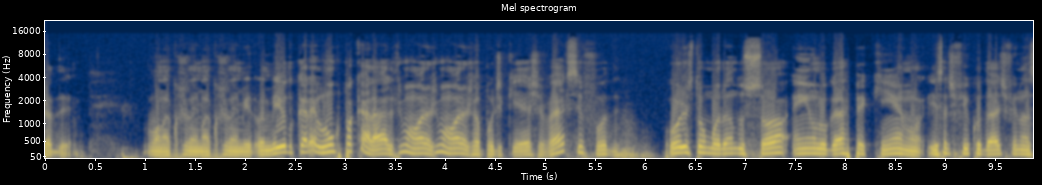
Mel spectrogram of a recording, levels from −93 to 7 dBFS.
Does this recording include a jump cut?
yes; 6 cuts; at 1.6 s, 3.5 s, 3.9 s, 5.2 s, 6.1 s, 8.9 s

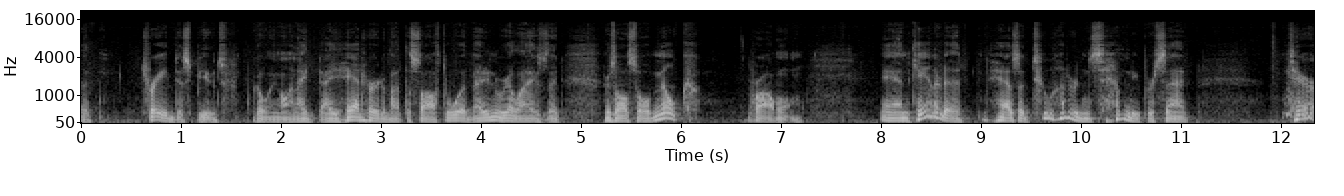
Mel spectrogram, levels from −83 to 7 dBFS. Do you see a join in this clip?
no; 0 cuts

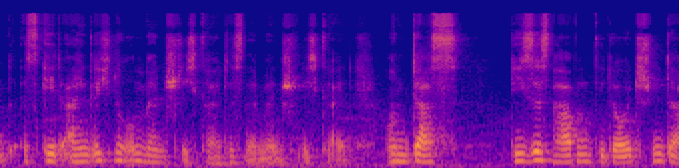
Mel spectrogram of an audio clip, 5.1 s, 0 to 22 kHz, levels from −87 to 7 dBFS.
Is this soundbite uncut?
no; 2 cuts; at 1.8 s, 4.1 s

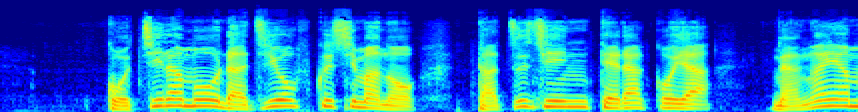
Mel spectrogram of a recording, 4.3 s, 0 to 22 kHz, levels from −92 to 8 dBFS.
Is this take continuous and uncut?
yes; 0 cuts

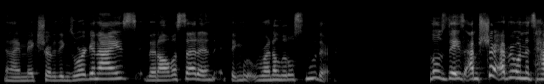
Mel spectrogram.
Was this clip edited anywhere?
yes; 2 cuts; at 2.4 s, 4.3 s

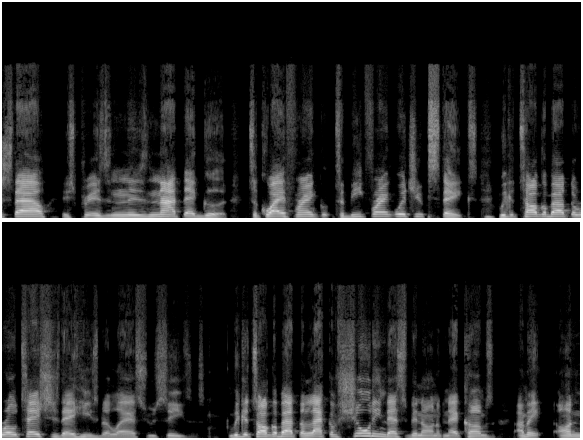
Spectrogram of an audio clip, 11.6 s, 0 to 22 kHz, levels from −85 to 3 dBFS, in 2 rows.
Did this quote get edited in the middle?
yes; 4 cuts; at 3.6 s, 4.3 s, 6.8 s, 10.2 s

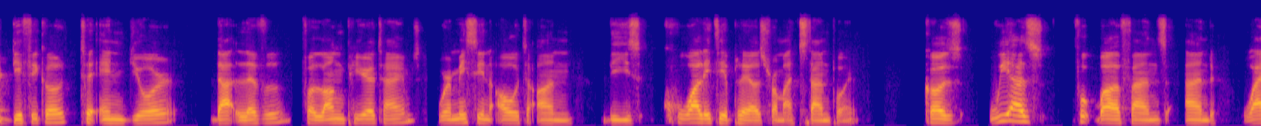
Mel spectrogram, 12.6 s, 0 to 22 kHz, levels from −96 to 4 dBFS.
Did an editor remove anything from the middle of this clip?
yes; 4 cuts; at 2.9 s, 3.8 s, 4.3 s, 8.0 s

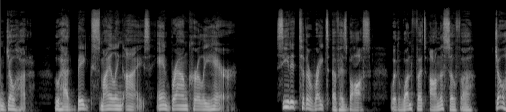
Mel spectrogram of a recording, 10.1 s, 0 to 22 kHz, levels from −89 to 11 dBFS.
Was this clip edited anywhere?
no; 0 cuts

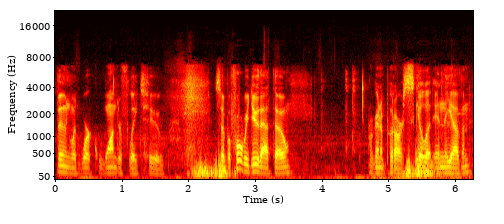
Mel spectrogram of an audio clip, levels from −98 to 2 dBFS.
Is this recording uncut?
yes; 0 cuts

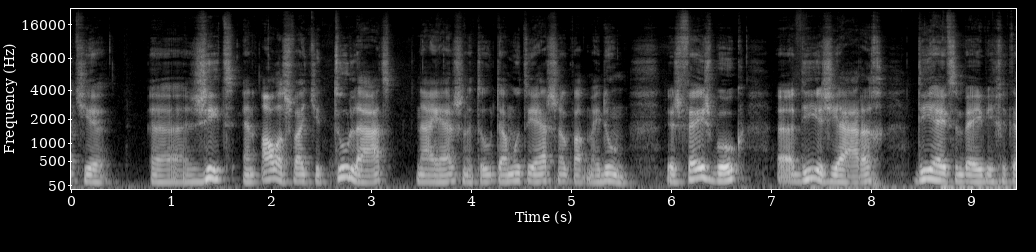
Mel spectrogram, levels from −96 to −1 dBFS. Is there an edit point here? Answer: no; 0 cuts

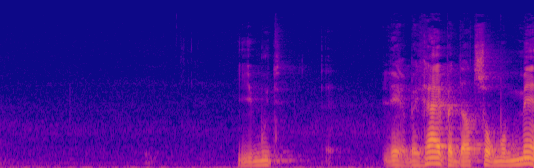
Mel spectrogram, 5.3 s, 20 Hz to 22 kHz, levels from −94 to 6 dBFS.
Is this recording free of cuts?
yes; 0 cuts

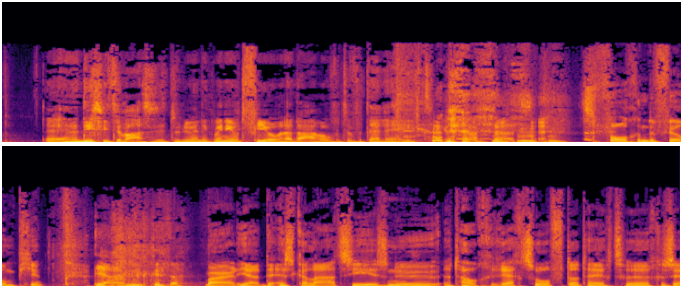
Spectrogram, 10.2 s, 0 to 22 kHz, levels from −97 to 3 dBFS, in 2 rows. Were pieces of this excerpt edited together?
yes; 1 cut; at 6.9 s

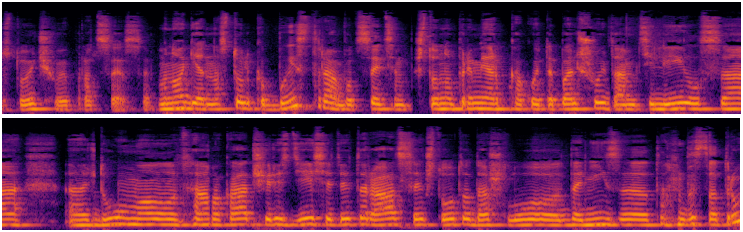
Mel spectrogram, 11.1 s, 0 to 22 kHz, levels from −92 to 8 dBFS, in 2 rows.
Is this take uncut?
no; 8 cuts; at 1.5 s, 3.1 s, 3.8 s, 4.5 s, 6.2 s, 7.1 s, 7.4 s, 8.7 s

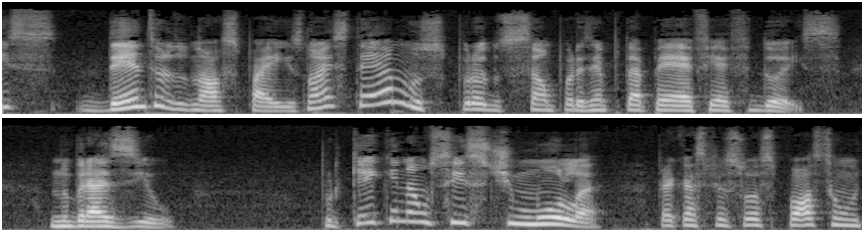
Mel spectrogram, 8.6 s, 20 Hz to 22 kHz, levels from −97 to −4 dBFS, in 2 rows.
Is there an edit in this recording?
no; 0 cuts

